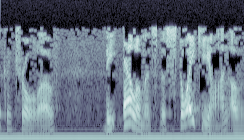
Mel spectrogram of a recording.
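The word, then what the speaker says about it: stoikion (στοιχεῖον): The Greek word for elements, stoikon, okay, we would spell that S-T-O-I, stoi, S-T-O-I, C-H, and then E-I-O-N. So S-T-O-I-C-H-E-I-O-N, stoikion.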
